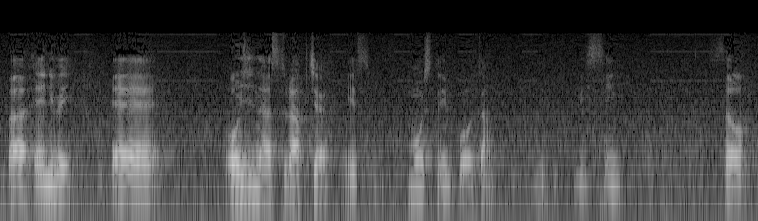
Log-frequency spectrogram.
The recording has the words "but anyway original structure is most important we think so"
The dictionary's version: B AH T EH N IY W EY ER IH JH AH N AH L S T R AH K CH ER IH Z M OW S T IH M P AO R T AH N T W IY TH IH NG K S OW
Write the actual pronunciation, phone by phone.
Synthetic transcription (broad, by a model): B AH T EH N IY W EY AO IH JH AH N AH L S T R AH K CH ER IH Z M OW S T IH M P AO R T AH N T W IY S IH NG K S OW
